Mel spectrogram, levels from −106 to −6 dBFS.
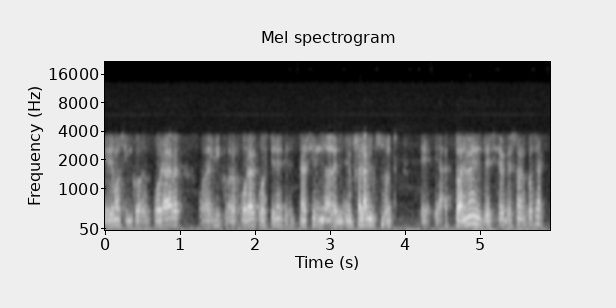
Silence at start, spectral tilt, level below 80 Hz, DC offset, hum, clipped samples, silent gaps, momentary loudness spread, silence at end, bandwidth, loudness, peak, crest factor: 0 s; -8.5 dB/octave; -54 dBFS; under 0.1%; none; under 0.1%; none; 13 LU; 0.1 s; 4 kHz; -28 LUFS; -10 dBFS; 18 dB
